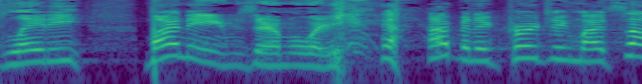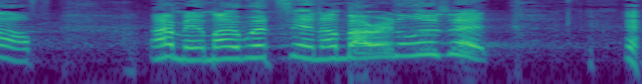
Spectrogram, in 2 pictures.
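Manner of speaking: tearful voice. Retelling a worn-out mother answering the cashier: imitating a tearful voice. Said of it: "looked up with tears in her eyes and said".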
